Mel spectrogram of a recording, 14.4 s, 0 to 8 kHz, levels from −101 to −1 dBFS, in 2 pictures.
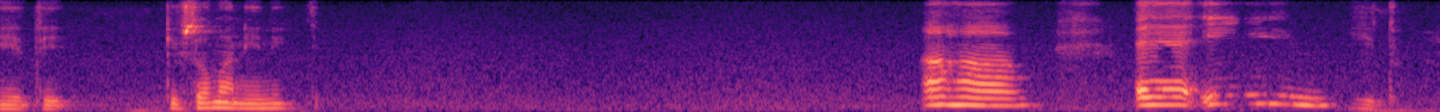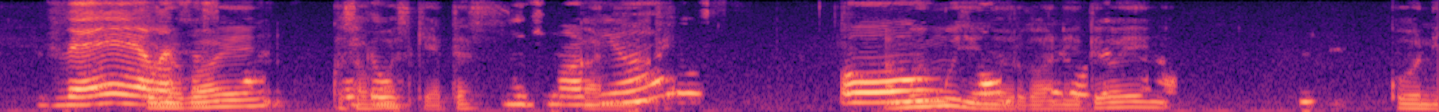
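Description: The echo canceller most likely could not separate the near talker from loudspeaker echo during double talk, so it turned the talker down: speech suppressed in double talk. The voice dips slightly at 7.40 to 7.44 s, drops deeply from 8.36 to 8.99 s, and sinks moderately from 9.70 to 10.03 s. At 10.42 to 10.74 s, an echo leak, likely from a loudspeaker on the far end, sends back a faint copy of the speech about 30 dB down and delayed by 347 ms. Suppression cuts in again from 10.48 to 10.93 s and, heavily, from 12.05 to 13.25 s.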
